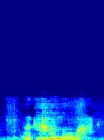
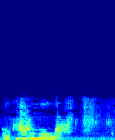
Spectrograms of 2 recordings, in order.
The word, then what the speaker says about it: Oconomowoc: The name of her city is an old Indian name, and it's pronounced Oconomowoc. I think I said it right. Oconomowoc, Wisconsin.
